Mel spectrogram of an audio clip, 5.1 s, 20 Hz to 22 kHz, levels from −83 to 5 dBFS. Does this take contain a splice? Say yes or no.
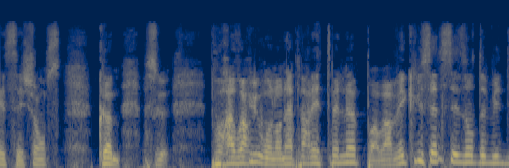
yes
